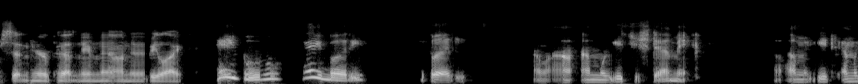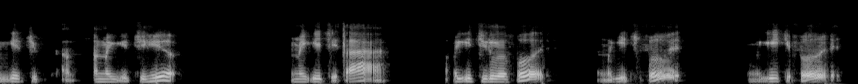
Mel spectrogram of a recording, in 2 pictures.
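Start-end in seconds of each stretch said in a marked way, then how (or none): 2.2-16.9 put-on silly, high, sing-song baby talk. Petting his dog, the speaker shows how he talks to it: silly voice talking to dog. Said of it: "talked in a silly voice to their dog".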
